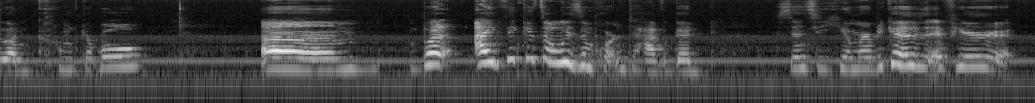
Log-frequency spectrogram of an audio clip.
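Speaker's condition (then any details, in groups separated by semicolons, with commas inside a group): Cerebral palsy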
